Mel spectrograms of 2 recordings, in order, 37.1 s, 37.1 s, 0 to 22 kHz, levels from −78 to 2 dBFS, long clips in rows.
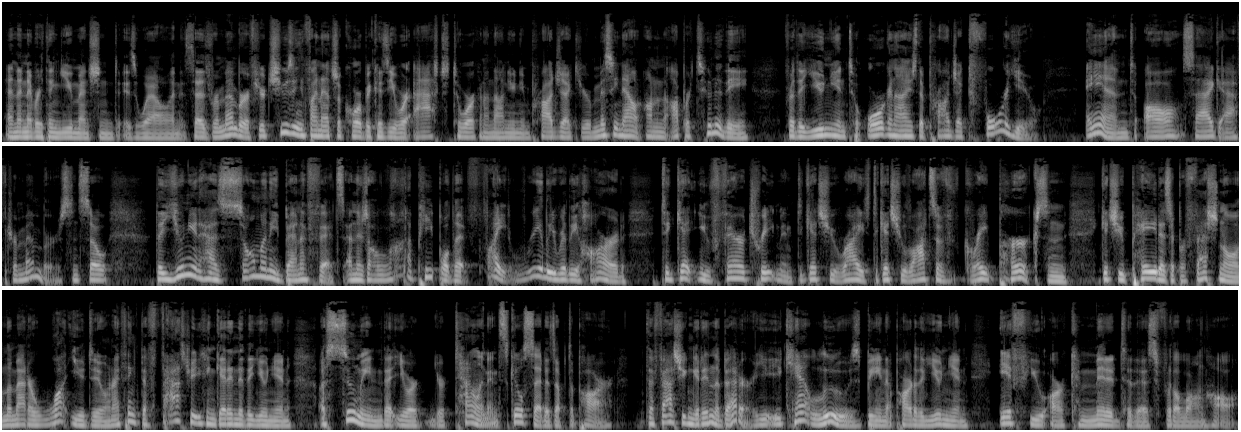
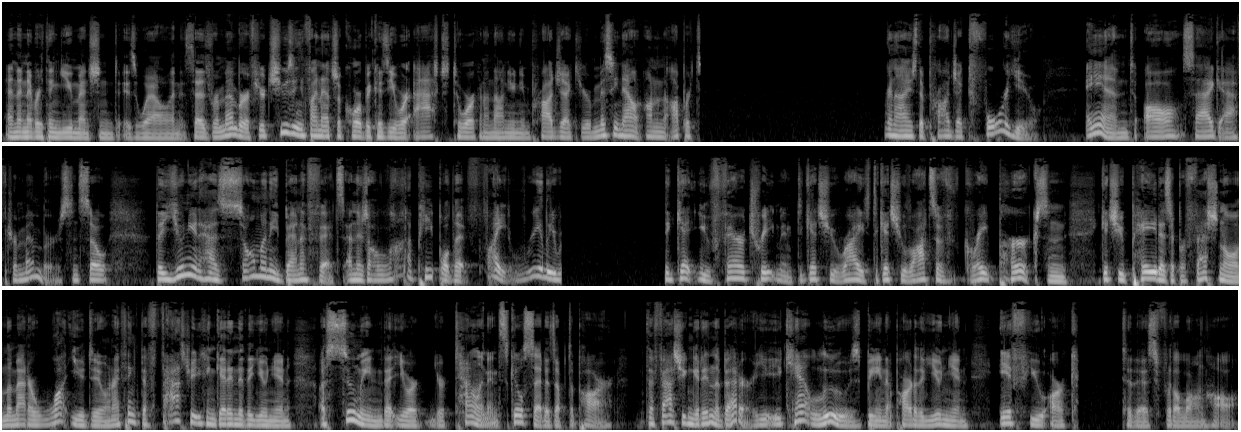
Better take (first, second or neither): first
